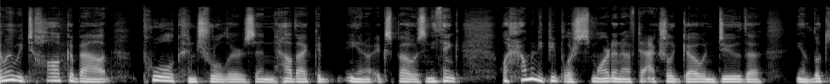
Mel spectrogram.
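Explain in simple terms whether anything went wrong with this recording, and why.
Between 1.54 and 2.52 seconds, just before "and how that", the speech has hard clipping. The loudest moments were slightly too big for the recording to hold, so their tops were sliced flat, causing brief crackles only on those peaks, not a constant hiss.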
